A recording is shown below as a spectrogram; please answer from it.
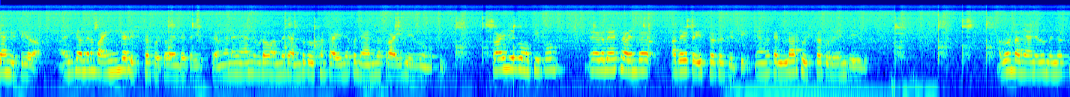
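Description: A metal spoon stirring and scraping chopped beetroot frying in a wide metal pan, in repeated strokes, many with a pitched scraping squeal, over a steady sizzle. The strokes pause briefly near the end, then start again.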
